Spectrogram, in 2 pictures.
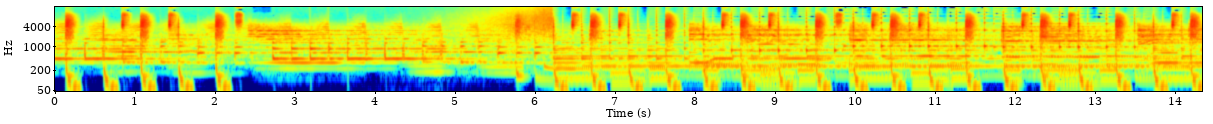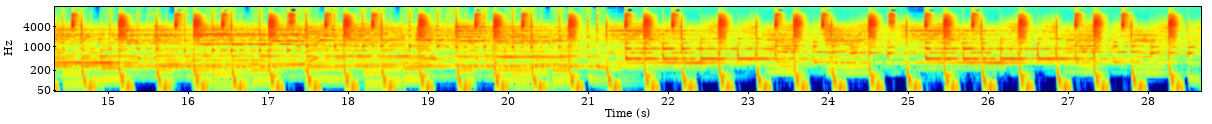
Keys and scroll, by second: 0.0-0.1 typing, 5.8 Return, 7.3-8.0 typing, 8.8 Return, 11.6 typing, 19.6 typing, 26.5-28.6 typing.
